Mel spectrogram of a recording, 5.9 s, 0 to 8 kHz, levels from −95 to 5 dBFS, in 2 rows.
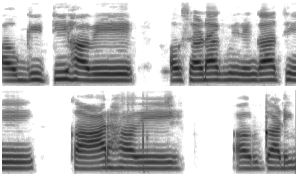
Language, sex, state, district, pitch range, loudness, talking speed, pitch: Chhattisgarhi, female, Chhattisgarh, Jashpur, 215-230 Hz, -15 LUFS, 120 wpm, 220 Hz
